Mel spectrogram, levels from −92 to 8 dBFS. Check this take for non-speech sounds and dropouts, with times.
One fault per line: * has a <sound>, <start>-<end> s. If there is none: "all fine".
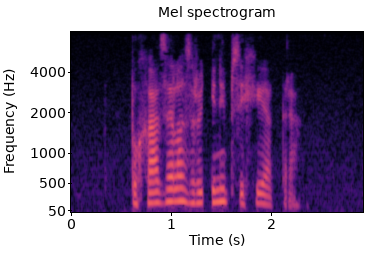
* has a dropout, 1.3-1.4 s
